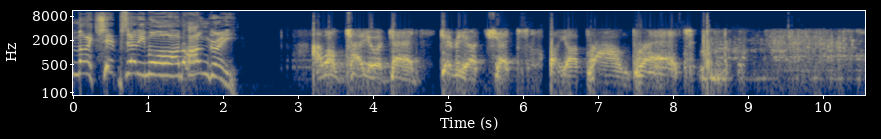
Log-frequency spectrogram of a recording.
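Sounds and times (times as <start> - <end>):
speech: 0.2 - 2.2, 3.2 - 9.1
toilet flushing: 8.4 - 10.5.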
